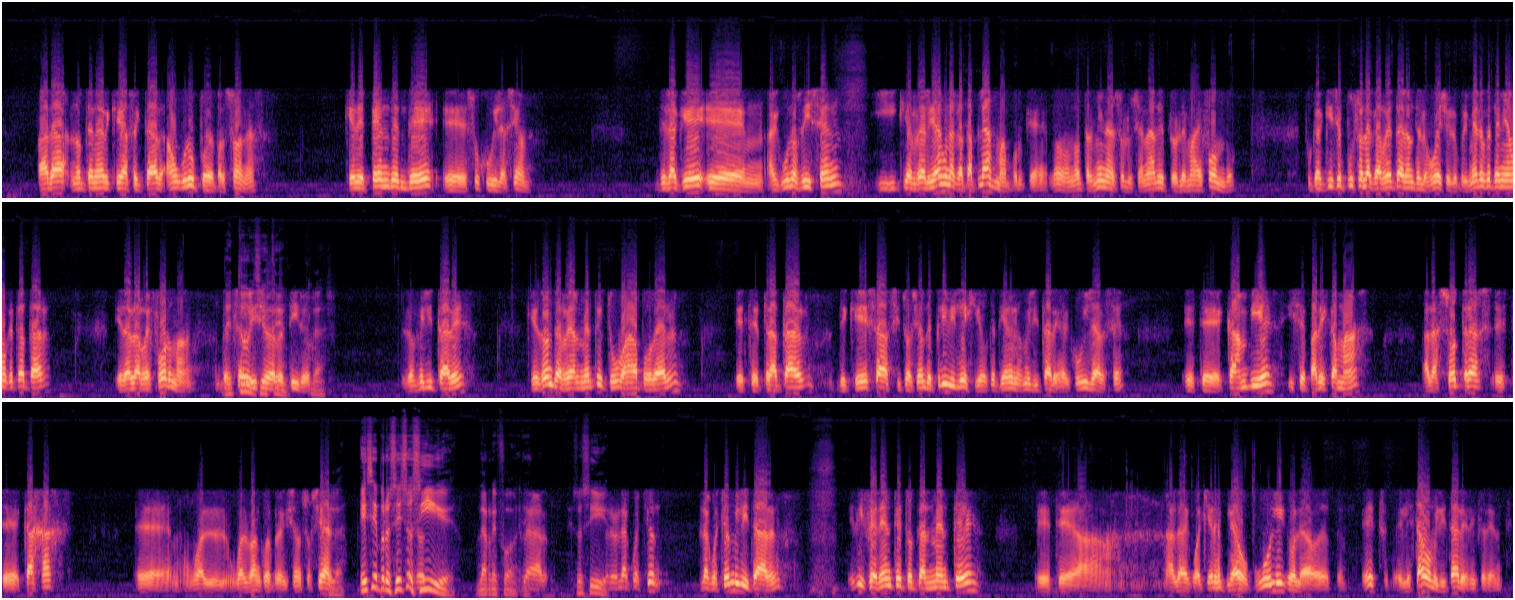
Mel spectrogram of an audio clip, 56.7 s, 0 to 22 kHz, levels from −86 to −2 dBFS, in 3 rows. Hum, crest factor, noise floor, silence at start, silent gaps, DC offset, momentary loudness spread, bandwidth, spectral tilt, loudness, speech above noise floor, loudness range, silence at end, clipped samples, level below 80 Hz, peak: none; 14 dB; -59 dBFS; 0.45 s; none; under 0.1%; 12 LU; 15.5 kHz; -5.5 dB/octave; -19 LUFS; 41 dB; 4 LU; 0.15 s; under 0.1%; -60 dBFS; -6 dBFS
